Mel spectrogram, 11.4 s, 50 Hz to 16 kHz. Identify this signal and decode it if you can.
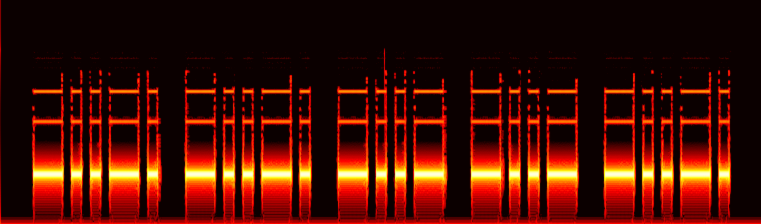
Morse code, heard as a keyed tone, about 8 wpm, 800 Hz. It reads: //XX/
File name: CW gyakorlas x per 7 baud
